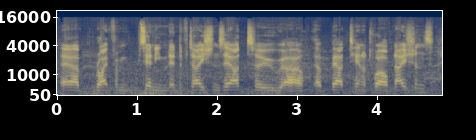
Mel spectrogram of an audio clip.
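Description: A man's voice: mid-range voice, little pitch movement, normal speed, background noise. A middle-aged man, a tournament director, answering plainly in an outdoor interview with a handheld mic. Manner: plain-spoken, matter-of-fact. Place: outdoors by a sports field. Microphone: handheld reporter mic.

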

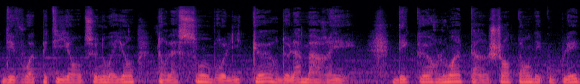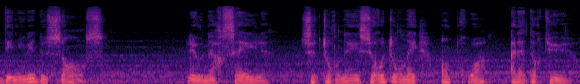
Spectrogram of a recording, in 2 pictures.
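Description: A man narrating a science fiction story as an audiobook reader, with a measured, dramatic delivery. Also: mid-range voice, fairly even intonation, over music. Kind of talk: scripted narration.

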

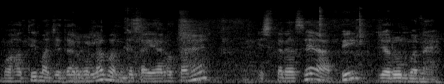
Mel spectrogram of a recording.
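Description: Sizzling and frying from the stove sound behind a woman vlogger whose voice sits low but has lively intonation. Filmed from above her hands while she stays off-screen, she patiently walks through cooking in her home kitchen step by step, pausing and restarting often.

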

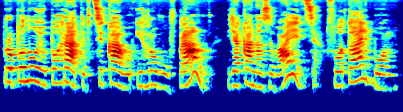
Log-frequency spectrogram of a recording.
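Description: A woman teacher greeting young children and sounding out words one by one in a phonics lesson, cheerful and slow. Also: on the high side, expressive, pushed and bright. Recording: roomy echo.

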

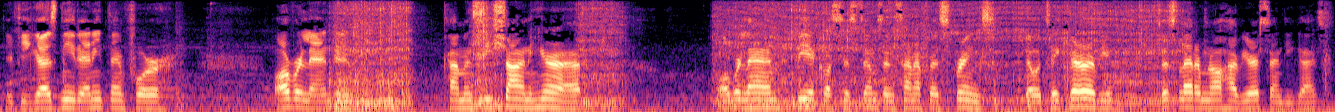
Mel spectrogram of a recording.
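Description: Over loud music, this vlogger talks unhurriedly in a slightly high, level voice while filming himself on his phone at a warehouse lot and a driveway. He stays enthusiastic and keeps plugging a shop.

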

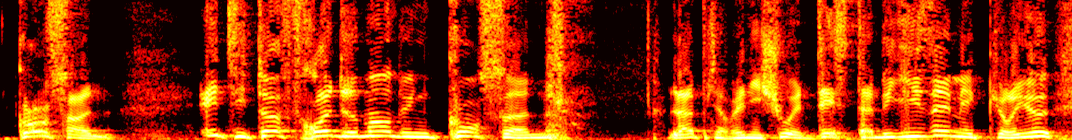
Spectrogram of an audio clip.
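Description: A man with a slightly high voice hosts a radio comedy panel and reads jokes aloud. He builds each story with lively, mock-dramatic pacing. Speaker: radio show host.

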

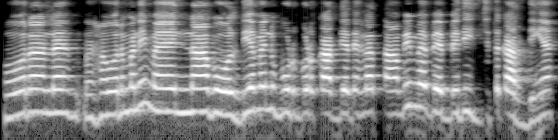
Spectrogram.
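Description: A woman's voice: sits high, steady tone, fairly quick, highs cut off, close to an everyday voice. A woman with a Malwai Punjabi accent playing a chatty, earnest young village daughter-in-law in a comic skit.

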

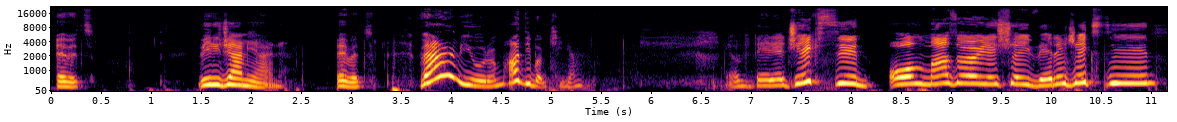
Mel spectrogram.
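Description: A woman's voice: very high-pitched, expressive, unhurried, no room sound, clean studio sound. A woman voicing several toy characters in a homemade skit, trading stubborn back-and-forth bickering. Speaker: toy adventure voice performer.

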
